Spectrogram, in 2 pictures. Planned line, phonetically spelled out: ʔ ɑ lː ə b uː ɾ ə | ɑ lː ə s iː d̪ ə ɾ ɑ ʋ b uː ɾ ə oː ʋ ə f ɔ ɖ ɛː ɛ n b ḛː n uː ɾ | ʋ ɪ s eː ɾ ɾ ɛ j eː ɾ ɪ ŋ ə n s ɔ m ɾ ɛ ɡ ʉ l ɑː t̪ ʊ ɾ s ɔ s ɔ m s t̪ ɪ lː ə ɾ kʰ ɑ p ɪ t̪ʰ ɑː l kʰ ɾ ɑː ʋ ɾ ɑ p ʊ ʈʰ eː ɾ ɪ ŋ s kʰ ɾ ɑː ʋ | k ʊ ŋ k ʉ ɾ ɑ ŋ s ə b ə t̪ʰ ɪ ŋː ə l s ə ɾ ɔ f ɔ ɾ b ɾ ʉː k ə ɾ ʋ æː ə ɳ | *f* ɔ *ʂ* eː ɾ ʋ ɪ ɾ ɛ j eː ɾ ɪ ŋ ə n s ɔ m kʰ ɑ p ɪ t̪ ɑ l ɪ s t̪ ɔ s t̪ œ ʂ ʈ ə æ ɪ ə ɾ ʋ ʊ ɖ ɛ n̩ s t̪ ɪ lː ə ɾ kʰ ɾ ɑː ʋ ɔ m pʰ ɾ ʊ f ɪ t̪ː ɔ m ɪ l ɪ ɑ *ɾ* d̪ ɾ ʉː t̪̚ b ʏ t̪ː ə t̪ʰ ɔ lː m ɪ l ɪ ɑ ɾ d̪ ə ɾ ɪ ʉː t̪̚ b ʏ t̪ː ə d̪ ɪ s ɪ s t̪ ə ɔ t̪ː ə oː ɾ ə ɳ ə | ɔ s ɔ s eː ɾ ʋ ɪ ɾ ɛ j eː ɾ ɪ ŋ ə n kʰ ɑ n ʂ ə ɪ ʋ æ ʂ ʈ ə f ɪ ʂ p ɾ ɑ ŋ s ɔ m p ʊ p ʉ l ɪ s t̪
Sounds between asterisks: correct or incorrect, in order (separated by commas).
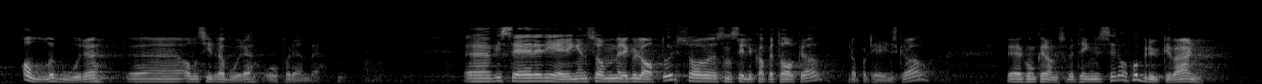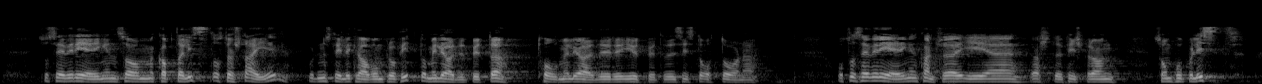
incorrect, incorrect, correct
